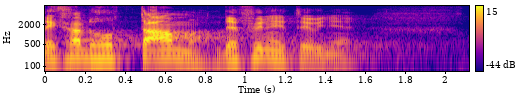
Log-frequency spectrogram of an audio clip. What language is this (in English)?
Czech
